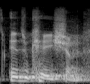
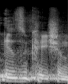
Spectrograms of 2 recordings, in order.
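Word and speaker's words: education: এডুকেশন। কেউ এডুকেশন বলে, কেউ এজুকেশন বলে। ব্রিটিশ আমেরিকান অ্যাকসেন্ট, মানে দুটোই উচ্চারণ ঠিক আছে, একটা ব্রিটিশ একটা আমেরিকান।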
